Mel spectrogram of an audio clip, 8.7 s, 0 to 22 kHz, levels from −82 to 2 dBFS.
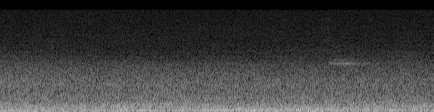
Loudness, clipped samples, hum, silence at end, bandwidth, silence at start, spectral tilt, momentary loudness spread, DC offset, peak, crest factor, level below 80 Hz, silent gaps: -30 LUFS; under 0.1%; none; 0 s; 15.5 kHz; 0 s; -7 dB/octave; 2 LU; under 0.1%; -14 dBFS; 12 dB; -32 dBFS; none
